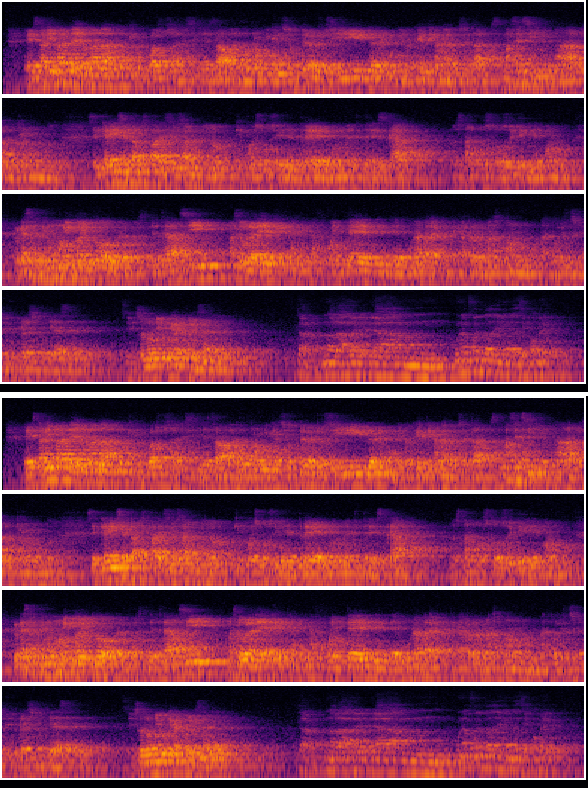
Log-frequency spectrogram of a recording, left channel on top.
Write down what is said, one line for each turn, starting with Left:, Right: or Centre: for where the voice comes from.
Right: Eh, Está bien para tener una laptop que tú puedas usar si quieres trabajar de otra ubicación, pero yo sí le recomiendo que tengan mejor un setup pues, más sencillo, nada pues del otro mundo. Sé que hay setups parecidos al mío que puedes conseguir entre unos veintitrés k no es tan costoso y te viene con Creo que hasta tiene un monitor y todo, pero pues de entrada sí me aseguraría de que le cambien la fuente de, de una para que no tenga problemas con actualizaciones
Left: Sí.
Right: futuras si no quiere hacer. eh.
Left: Sí,
Right: Eso es lo único que le actualizaría.
Left: claro. No, la, a ver, la, mm, una fuente de alimentación. Hombre,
